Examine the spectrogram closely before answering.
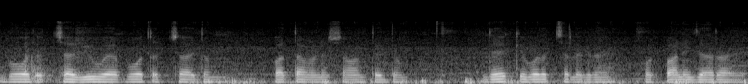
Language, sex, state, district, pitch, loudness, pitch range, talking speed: Hindi, male, Rajasthan, Bikaner, 115 Hz, -19 LUFS, 110-120 Hz, 175 wpm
